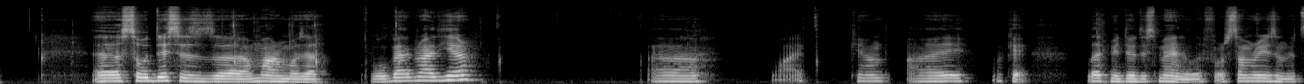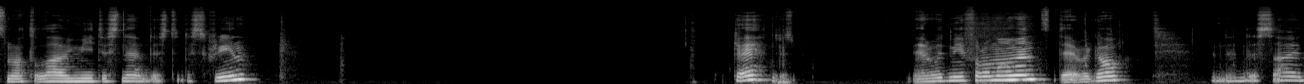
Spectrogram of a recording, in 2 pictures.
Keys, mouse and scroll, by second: 2.2-2.5 drag, 3.0-4.8 shift+drag, 6.1 shift+click, 6.3-6.8 shift+drag, 7.6 shift+click, 8.0-10.9 shift+drag, 12.3 click, 13.0-19.9 drag, 21.9 click, 25.2-26.0 drag.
